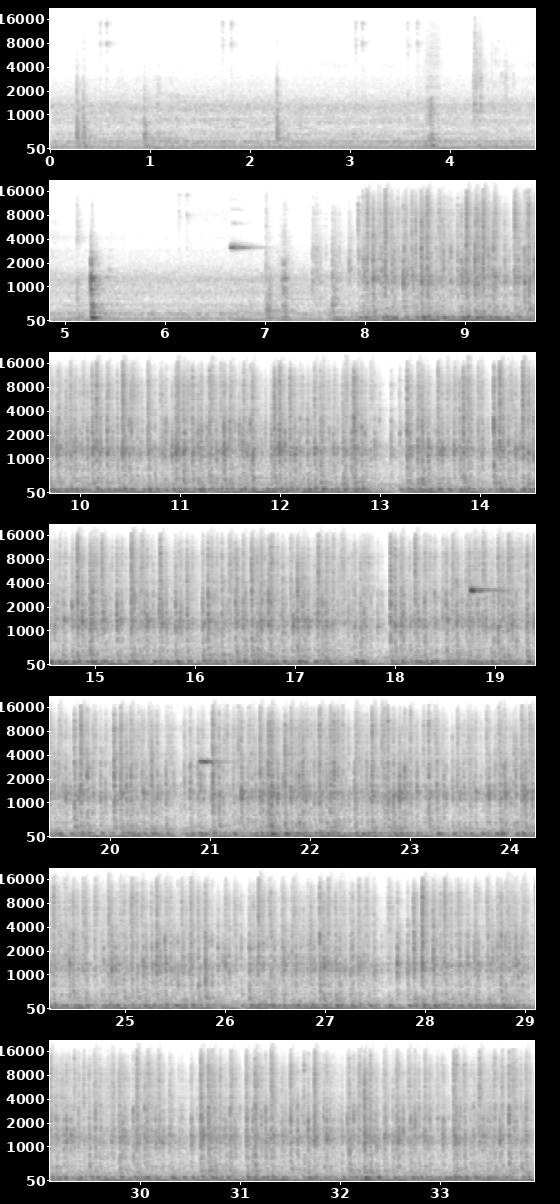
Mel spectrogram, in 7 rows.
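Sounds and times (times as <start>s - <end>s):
fast typing on computer keyboard: 7.5s - 33.9s.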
